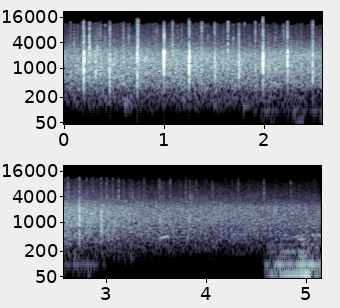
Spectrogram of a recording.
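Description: A crowd applauds in a large hall, then fades.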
